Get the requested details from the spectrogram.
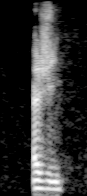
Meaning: inflection of agir: 1. first/second-person singular present indicative 2. first/second-person singular past historic 3. second-person singular imperative
- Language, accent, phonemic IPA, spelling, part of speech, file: French, France, /a.ʒi/, agis, verb, LL-Q150 (fra)-agis.wav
